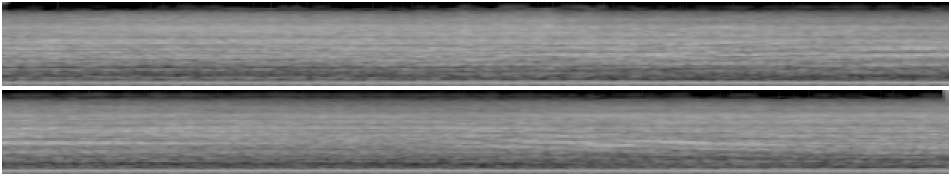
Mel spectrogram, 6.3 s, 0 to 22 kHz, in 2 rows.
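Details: Hummer H1 Duramax diesel just fired up after sitting 2.5 years on old fuel, primed a couple times: deep even rumble holding steady at idle, no knocks, misses or odd noises; normal healthy idle.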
